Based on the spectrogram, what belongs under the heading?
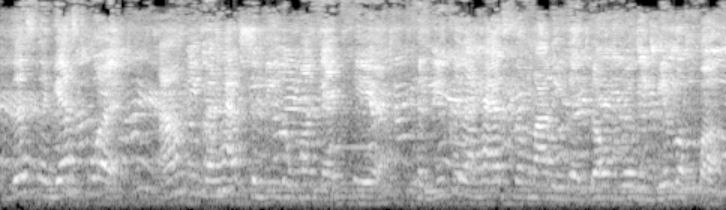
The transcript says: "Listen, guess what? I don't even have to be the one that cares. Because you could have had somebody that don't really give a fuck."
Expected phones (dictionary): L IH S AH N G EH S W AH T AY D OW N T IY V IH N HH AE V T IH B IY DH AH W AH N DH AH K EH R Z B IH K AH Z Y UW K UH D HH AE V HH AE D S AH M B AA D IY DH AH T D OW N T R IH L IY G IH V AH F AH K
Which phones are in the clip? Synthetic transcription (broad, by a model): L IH S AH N G EH S W AH T AY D OW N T IY V IH N HH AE F T IH B IY DH AH W AH N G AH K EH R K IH AH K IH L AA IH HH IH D S AH M B AA D IY DH AH T D OW N T R IH L IY G IH V AH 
